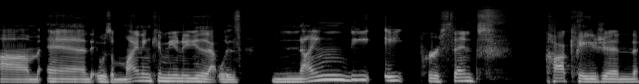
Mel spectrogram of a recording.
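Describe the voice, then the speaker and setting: The speech moves at a fairly slow pace. It is a very clean recording with a silent background. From Canada, Labrador (Newfoundland and Labrador). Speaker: streamer. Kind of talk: casual chat. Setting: live stream.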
